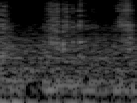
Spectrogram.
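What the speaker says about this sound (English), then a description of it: "So I'm just going to cut that part off." A short, quiet snip-and-rub of scissors cutting through paper ephemera, heard close up and alone.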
